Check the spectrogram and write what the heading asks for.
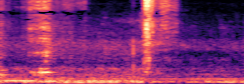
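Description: Paperboard meal cartons rubbing and sliding against each other and the cardboard shipping box as they are handled and lifted out, with a light knock about one and a half seconds in.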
